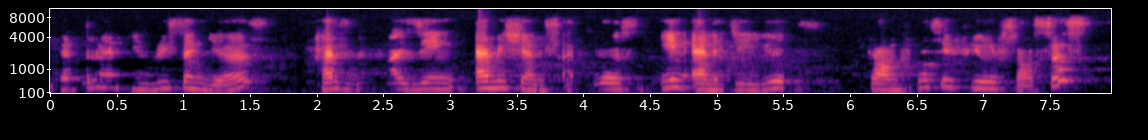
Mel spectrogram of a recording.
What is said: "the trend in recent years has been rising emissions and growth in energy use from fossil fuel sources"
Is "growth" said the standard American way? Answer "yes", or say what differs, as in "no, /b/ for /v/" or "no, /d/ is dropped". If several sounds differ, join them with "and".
no, /s/ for /θ/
